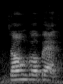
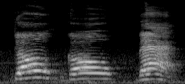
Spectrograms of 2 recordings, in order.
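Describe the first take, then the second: First: Said in the usual way. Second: Each word loud, high and drawn out; forceful word-by-word command; emphatic warning. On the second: Real, not acted. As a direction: slowly hammer DON'T, GO and BACK separately. Urgent warning repeated word by word.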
